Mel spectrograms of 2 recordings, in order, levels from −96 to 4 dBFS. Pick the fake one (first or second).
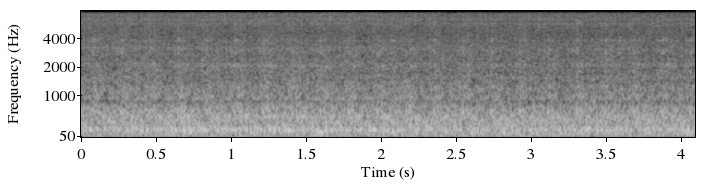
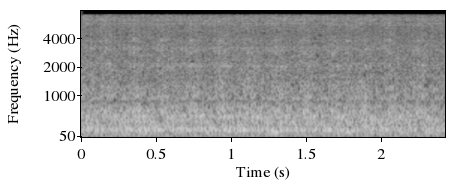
first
